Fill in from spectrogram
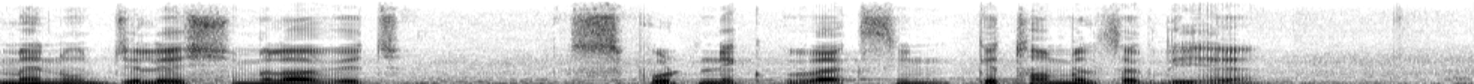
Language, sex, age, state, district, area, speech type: Punjabi, male, 30-45, Punjab, Kapurthala, urban, read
